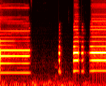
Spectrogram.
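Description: Melodica played by mouth: a held note that stops about half a second in, a short pause with a few brief staccato notes, then a new sustained note near the end.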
